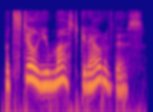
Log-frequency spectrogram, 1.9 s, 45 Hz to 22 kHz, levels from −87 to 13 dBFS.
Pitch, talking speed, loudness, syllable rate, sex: 220 Hz, 250 wpm, -19 LUFS, 4.6 syllables/s, female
